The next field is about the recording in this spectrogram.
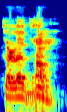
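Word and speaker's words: Kazhagam: So we read in the newspapers, Dravida Munnetra Kazagam, that is how we read that. But the original word is Dravida Munnetra Kalagam. Kalagam. you have to pronounce G.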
